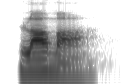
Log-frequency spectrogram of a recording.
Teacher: an L but there isn't an equivalent sound in English llama this sound is actually somewhere between an l and an R sound when pronouncing this sound your tongue should strike the gum Ridge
